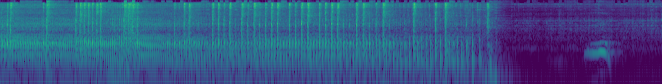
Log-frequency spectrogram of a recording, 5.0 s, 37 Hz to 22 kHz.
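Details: Poulan 5200 Counter Vibe chainsaw, last run 5-6 years ago, on the bench after carburetor screws were set around half to 1.5 turns, with no muffler. A loud, raspy buzz holds steady, revs cleanly, then shuts off crisply. Normal running.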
